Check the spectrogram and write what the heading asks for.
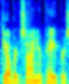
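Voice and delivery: ordinary delivery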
